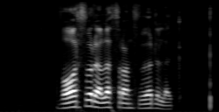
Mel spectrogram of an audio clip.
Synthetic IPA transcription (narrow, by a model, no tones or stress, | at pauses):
vɑːrfuəɾɦələfəɾɑntvuərdələk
